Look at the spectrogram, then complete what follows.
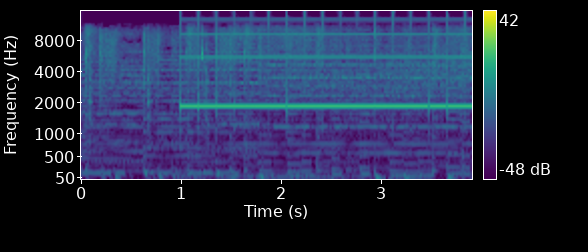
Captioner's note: yet more X-ray beeping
